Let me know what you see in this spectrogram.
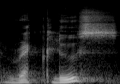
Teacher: In Indian English, depending on region, it may be more like recluse, stressing the second syllable more.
